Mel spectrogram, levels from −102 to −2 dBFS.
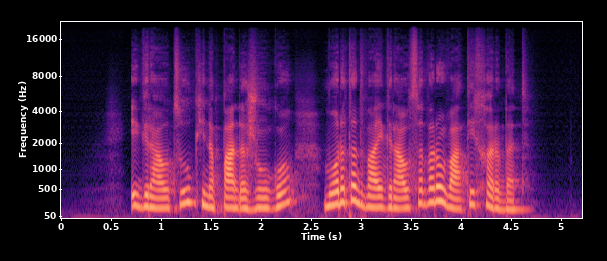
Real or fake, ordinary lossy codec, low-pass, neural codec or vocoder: fake; none; 19.8 kHz; autoencoder, 48 kHz, 32 numbers a frame, DAC-VAE, trained on Japanese speech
